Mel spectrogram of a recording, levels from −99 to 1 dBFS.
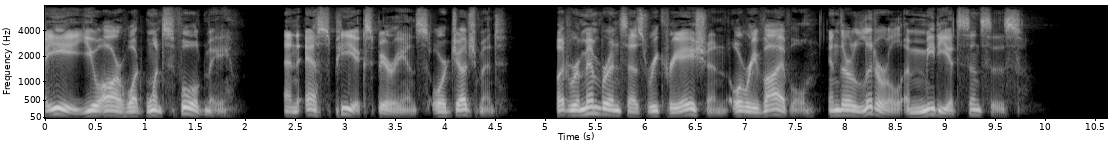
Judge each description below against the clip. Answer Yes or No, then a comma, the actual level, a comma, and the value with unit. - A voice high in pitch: No, low, 125 Hz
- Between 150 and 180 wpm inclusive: No, slow, 135 wpm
